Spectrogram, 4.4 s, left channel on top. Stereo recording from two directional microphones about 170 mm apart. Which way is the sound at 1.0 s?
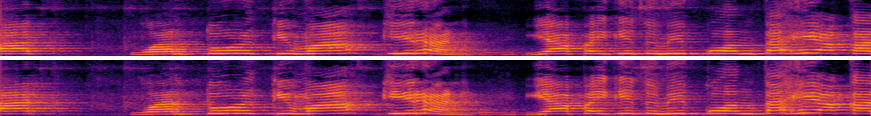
30° left (ahead or behind).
